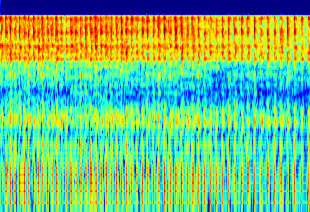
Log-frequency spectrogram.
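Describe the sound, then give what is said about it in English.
Rapid ticking of a prize wheel spinning, its clicker rattling in an even, quick run of many sharp clicks that continue steadily from start to finish, with no talk. “let's spin the wheel here and see what we can win for Uta today”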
